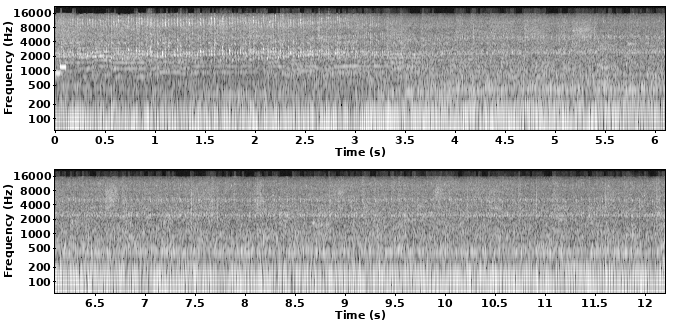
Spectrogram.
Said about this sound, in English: You just use a small engine to start the big tractor.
